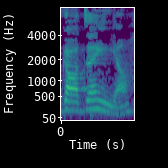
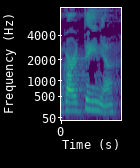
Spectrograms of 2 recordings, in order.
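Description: First: Put-on "gardenia" said the old Selma, Alabama way; "gardenia" as a Southern great-grandmother says it; great-grandmother's Selma pronunciation. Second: Said in the usual way. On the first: Shown as a demonstration. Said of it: "I think that's how she said it". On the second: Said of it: "the only way I've ever heard it pronounced".

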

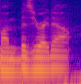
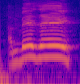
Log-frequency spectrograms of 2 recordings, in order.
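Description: First: Said in the usual way. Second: Calling out. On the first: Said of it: "Let me just tell them". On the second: Real, not acted. Host to kids knocking at the door, calling out. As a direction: call it out high, away from the mic. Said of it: "Let me just tell them I'm busy right now".

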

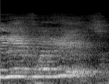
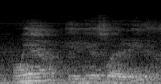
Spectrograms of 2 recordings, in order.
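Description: First: Higher, indignant rising echo; incredulous repeat of the ex; outraged echo. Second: Much lower, softer shrug; mock dismissive ex; dismissive baby mama. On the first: Acted. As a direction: throw her words back in disbelief. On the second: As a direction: toss it off like you don't care.

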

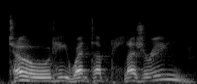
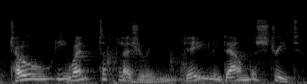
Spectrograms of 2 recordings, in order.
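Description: First: High, indignant yell. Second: High-pitched singsong weasel; high squeaky voice. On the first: Toad storming in with injured pride, yelling. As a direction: throw the taunt back at a raised pitch. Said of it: "he yelled". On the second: Chief Weasel performing his song about Toad, high and squeaky. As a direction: squeak out a teasing little ditty. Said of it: "began in a high, squeaky voice". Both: A narrator's reading.

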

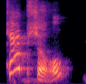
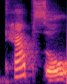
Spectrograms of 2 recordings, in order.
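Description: First: Mock Australian "capsule", higher pitched; put-on Australian pronunciation, pitched up; Australian accent. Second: Said in the usual way. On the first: Shown as a demonstration. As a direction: say "capsule" as "cap-shool", Aussie style. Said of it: "as Australians would say". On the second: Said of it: "as Australians would say, capsule".

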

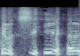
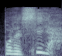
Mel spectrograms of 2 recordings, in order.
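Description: First: High, loud bad Mexican accent; exaggerated Mexican accent; shitty Mexican accent. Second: High rising bad Mexican accent; hammy Mexican accent; shitty Mexican accent. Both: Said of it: "doing the shitty Mexican accent".

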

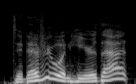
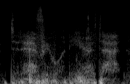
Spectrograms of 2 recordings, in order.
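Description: First: Said in the usual way. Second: Hushed, fully whispered question; very soft, secretive whisper. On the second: A narrator's reading. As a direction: whisper it to the group. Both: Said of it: "Tobias whispered".

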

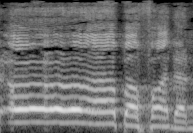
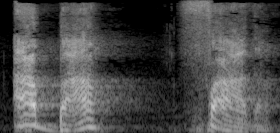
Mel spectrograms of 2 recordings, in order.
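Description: First: A whimpering, pleading "Oh, Abba, Father"; mock weepy plea. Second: "Abba" called out strong, "Father" dropped low; overwhelming cry. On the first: Preacher mocks a tearful cry, whining. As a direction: wail it like a weak, sad plea. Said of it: "No, it means to shout out an overwhelming tone". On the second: Preacher demonstrating the true cry, emphatic. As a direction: proclaim it with full emphasis. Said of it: "No. This is a message of the Spirit". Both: Shown as a demonstration.

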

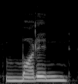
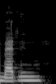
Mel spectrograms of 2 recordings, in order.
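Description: First: "Murrin" said as MURR-in; first syllable of "Murrin" as MURR, not MERR; spelling pronunciation. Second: "Murrin" said as MERR-in; first vowel of "Murrin" like merry; expected pronunciation. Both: Shown as a demonstration. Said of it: "It's spelled on everything".

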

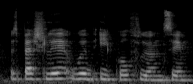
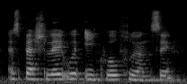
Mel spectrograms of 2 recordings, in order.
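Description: The two takes are said the same way.

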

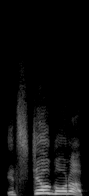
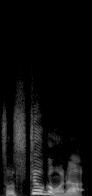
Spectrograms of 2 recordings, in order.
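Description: First: Much higher, pressing the point; stunned emphatic repeat. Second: Said in the usual way. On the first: Shown as a demonstration. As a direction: hammer it home, pitched way up. Repeating the inflation number.

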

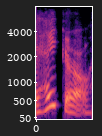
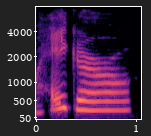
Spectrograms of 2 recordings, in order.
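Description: First: Said in the usual way. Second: Put-on, stretched-out "girl"; playful drawn-out greeting. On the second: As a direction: repeat the hello playfully, drawing out "girl". Playful repeat of greeting to viewer.

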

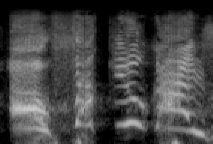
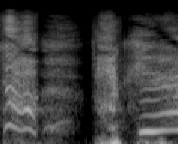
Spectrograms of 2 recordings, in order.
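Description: First: High, loud, drawn-out mock shout; left-behind furious yell. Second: High, drawn-out mock yell, held back; receding movie yell. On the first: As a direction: holler after a departing car, imitating him. Friend left behind as car leaves. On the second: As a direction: imitate someone yelling as he's left behind. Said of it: "they run away from, like, some guy".

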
